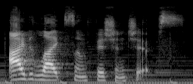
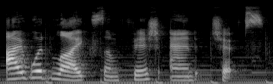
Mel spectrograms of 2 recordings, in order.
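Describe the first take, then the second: First: 'Would' is shortened to just a 'd' sound. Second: 'Would' is said in its full, strong form. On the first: The speaker calls it right. "we can use weaker forms sometimes" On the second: The speaker calls it wrong. "Strong form"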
